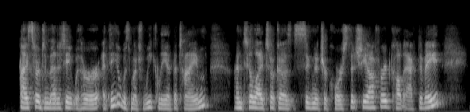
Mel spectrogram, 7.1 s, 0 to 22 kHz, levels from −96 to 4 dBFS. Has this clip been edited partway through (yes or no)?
yes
